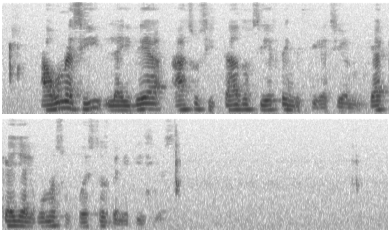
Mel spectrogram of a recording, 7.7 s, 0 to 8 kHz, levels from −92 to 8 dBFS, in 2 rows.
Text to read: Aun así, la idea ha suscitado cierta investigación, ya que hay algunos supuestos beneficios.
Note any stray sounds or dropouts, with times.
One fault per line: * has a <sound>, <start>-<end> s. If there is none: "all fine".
all fine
